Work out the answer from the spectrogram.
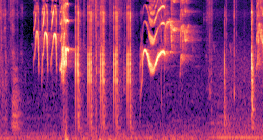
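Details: Energetic Javan myna song with many fill-ins, played to excite other mynas: wavering whistled warbles, chunky harsh bursts, then a looping rising-falling whistle and scattered clicks.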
